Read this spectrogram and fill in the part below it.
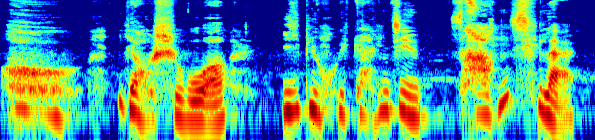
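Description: A woman voicing a gentle, doting, easily worried mother fox in a storybook, speaking softly and expressively. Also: on the high side, slow pace, husky, heavily acted. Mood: nervous, admiring. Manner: expressive, coaxing.

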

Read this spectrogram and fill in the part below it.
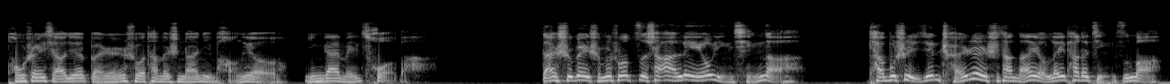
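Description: A man's voice: on the high side, expressive, breathy edge. An actor playing a skeptical middle-aged father who objects conversationally in a Chinese audio detective drama. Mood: puzzled. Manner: doubting, conversational, quick to object. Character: skeptical middle-aged father, matter-of-fact relative in family debate. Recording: slightly muffled, music underneath.

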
